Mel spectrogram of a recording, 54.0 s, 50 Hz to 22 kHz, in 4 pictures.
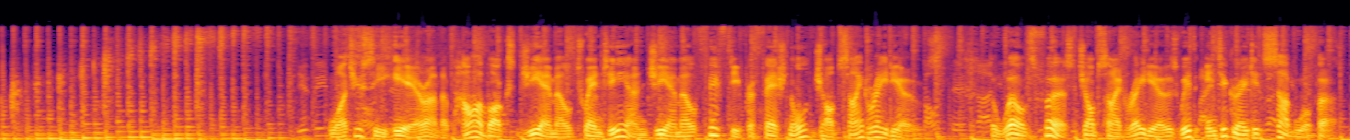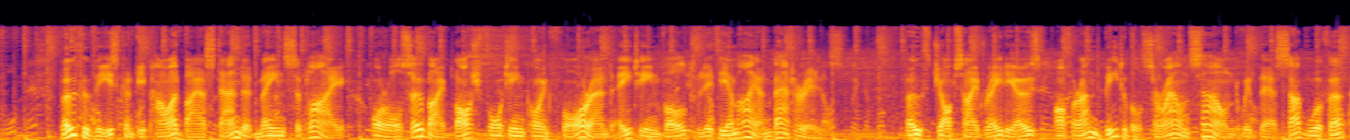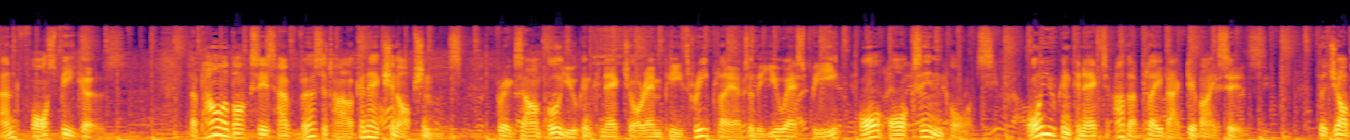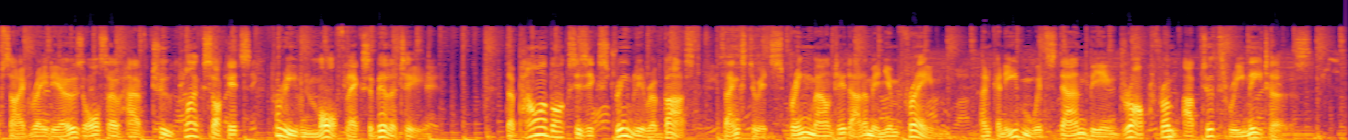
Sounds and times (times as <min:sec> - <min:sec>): Music: 0:00.0 - 0:53.9
Speech: 0:03.0 - 0:28.3, 0:28.9 - 0:45.0, 0:45.6 - 0:53.8.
